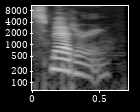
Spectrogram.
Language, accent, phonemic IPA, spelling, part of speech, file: English, US, /ˈsmætɚɪŋ/, smattering, noun / verb, En-us-smattering.ogg
- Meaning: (noun) 1. A shallow or superficial knowledge of a subject 2. A small amount or number of something; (verb) present participle and gerund of smatter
